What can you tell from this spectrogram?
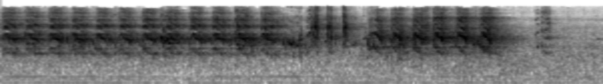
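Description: A flock of caged budgerigars chattering, a dense run of high chirps and squawks that dies down about five seconds in.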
